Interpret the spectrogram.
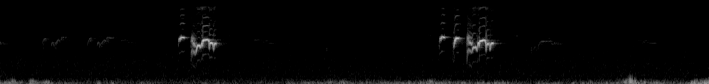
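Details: Lure song of a sooty-headed bulbul for bird trapping, in strong wind: two bright, bubbly phrases a few seconds apart over a low rumbling background.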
